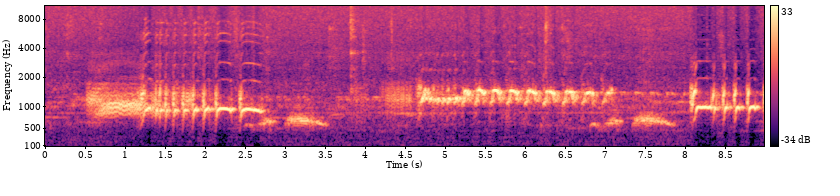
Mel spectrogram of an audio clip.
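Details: Kept zebra dove singing its morning ngerot song with a big voice. Two long bursts of rapid rolling coos are each followed by softer low notes, and another loud rolling phrase begins at the end.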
